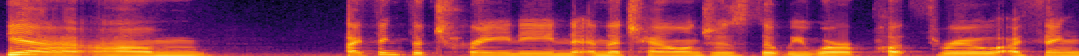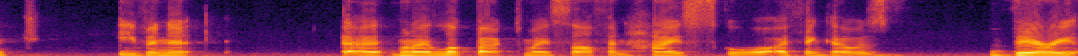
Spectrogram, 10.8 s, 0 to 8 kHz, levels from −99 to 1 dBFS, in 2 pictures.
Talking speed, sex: 185 wpm, female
